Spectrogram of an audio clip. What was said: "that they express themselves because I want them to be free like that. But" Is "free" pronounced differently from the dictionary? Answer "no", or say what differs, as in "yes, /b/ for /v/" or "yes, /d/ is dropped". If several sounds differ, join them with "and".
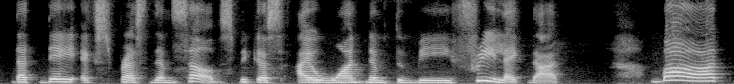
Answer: no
